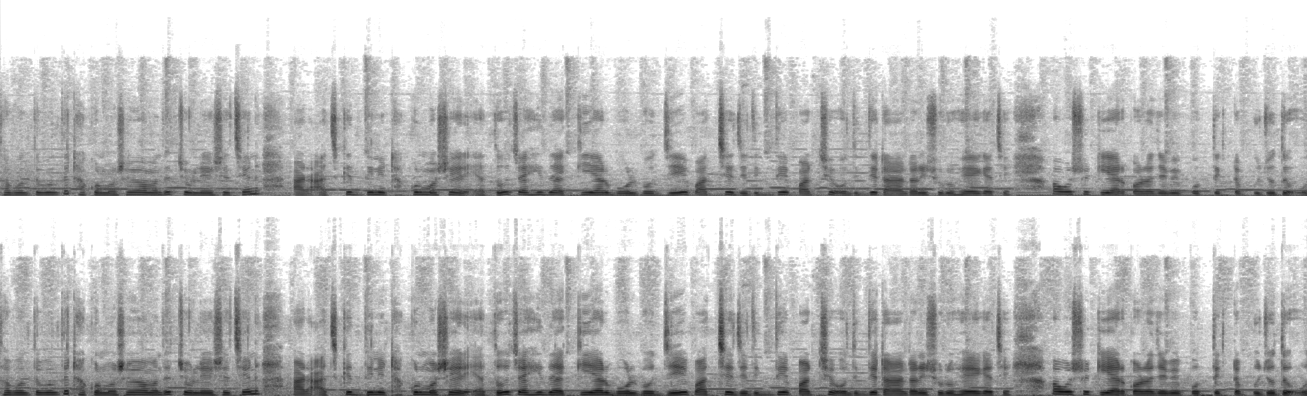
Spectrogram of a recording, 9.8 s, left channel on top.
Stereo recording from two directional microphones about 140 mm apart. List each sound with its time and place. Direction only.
0.0 s speech: 25° right (ahead or behind)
